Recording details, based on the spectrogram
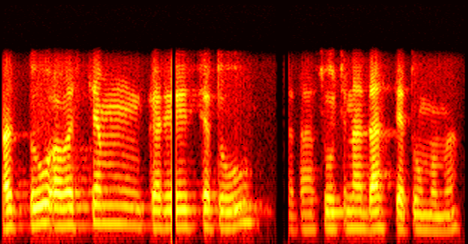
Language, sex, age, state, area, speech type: Sanskrit, male, 18-30, Rajasthan, rural, conversation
